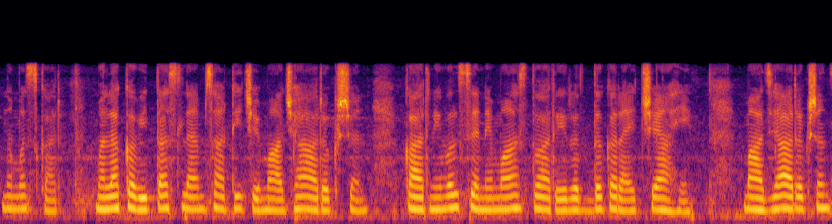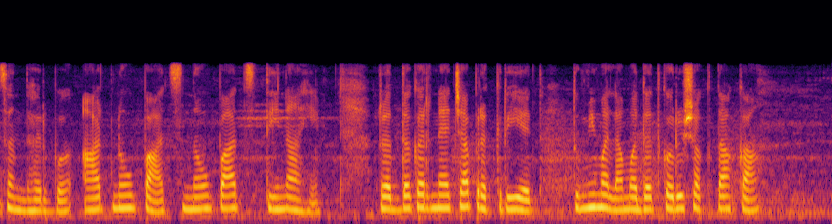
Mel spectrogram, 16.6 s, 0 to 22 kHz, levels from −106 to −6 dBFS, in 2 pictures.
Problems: none marked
